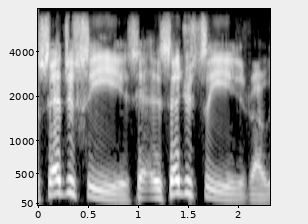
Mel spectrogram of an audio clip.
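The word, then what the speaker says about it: Sadducees: 자, 사두개인들, 영어는 세주스이라고 읽죠.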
